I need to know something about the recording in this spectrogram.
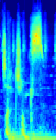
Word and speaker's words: Gentrix: So, for those of you who might have been listening thinking, how the heck do you pronounce this girl's name? It's Gentrix.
